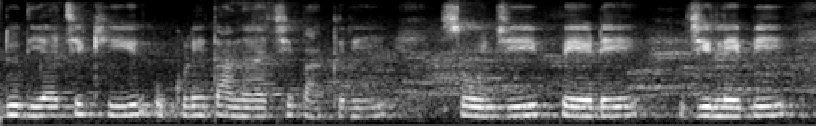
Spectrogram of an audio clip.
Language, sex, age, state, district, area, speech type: Goan Konkani, female, 45-60, Goa, Murmgao, rural, spontaneous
